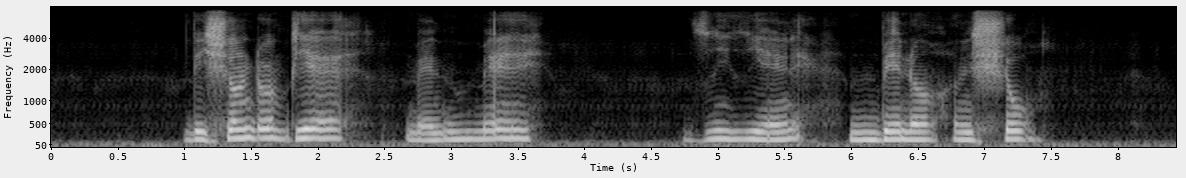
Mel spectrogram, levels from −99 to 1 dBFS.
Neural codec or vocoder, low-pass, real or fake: autoencoder, 22.05 kHz, a latent of 192 numbers a frame, VITS, trained on many speakers; 7.2 kHz; fake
